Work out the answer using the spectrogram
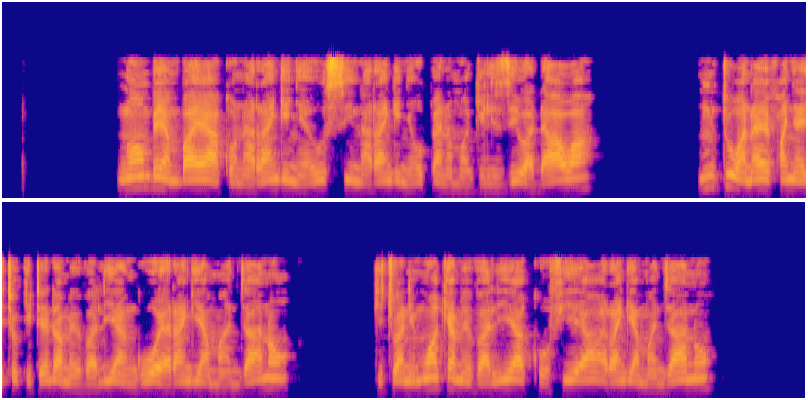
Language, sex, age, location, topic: Swahili, male, 18-24, Kisumu, agriculture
